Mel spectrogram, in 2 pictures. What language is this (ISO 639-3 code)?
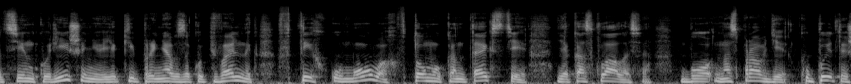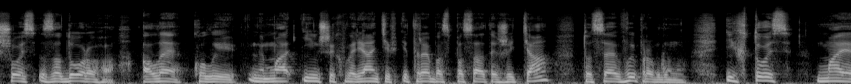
ukr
